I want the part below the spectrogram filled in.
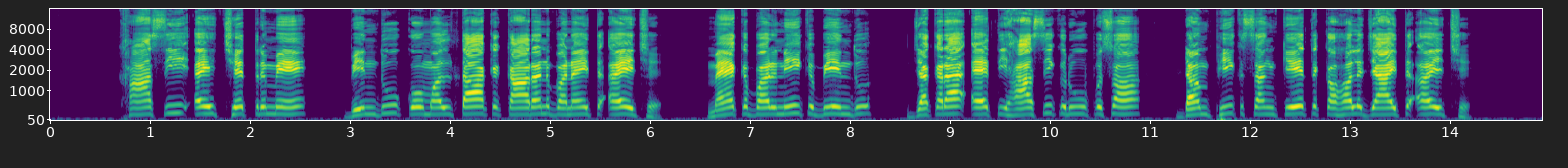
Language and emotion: Maithili, neutral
